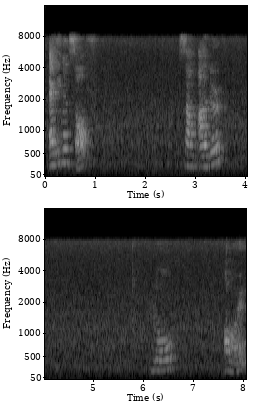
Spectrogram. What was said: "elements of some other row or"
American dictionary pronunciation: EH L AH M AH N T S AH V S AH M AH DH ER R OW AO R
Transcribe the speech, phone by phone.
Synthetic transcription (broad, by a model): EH L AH M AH N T S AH F S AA M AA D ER L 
